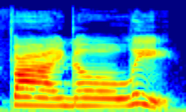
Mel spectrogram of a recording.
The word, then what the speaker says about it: finally: clap it up together finally it looks like that first syllable is a closed syllable f i n but i hear a long i sound that seems tricky let's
